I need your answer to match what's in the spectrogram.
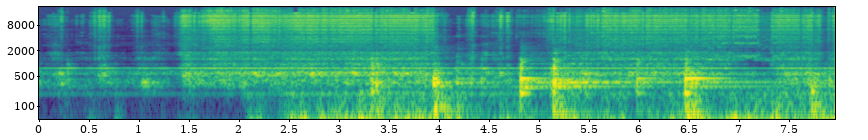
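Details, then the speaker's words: Perseverance Mars rover driving, recording with the wheel-ground noise isolated: irregular metallic bangs, pings and rattles over a low rumble as metal wheels roll over rocks; normal driving noise. "In a second version of the recording, the team at NASA isolates the noise of the wheels interacting with the ground."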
